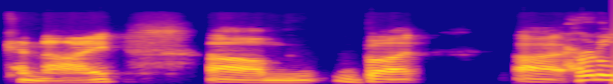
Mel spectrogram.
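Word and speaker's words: Cannae: talking to me about kanai pro gear spelled c-a-n-n-a-e so a lot of people will say kane pro gear i think it's actually pronounced kanai um but i heard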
